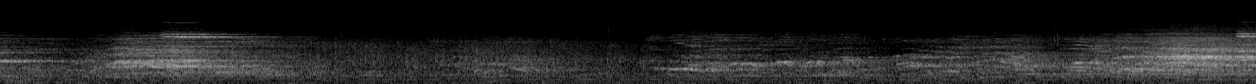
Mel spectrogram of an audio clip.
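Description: Young women shout to each other across a large echoing hall.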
